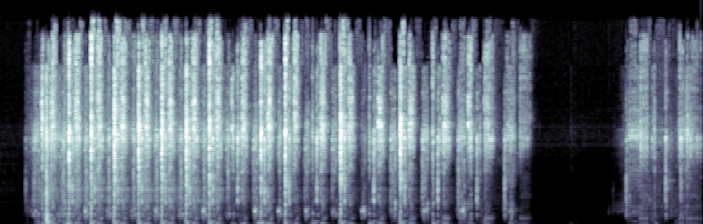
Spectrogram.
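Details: Economy hit-and-miss engine, new shop-made piston and rings: sharp, uneven firing pops about two per second that briefly cut out; ignition timing advanced too far, firing a lot sooner.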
